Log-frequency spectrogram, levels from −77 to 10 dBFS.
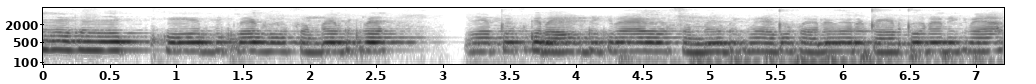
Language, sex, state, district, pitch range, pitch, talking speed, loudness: Hindi, male, Chhattisgarh, Balrampur, 240-245 Hz, 245 Hz, 165 wpm, -16 LUFS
